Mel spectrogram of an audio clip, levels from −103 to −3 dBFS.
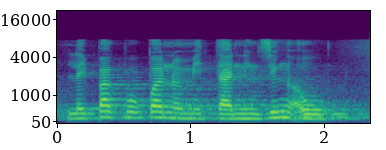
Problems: none marked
